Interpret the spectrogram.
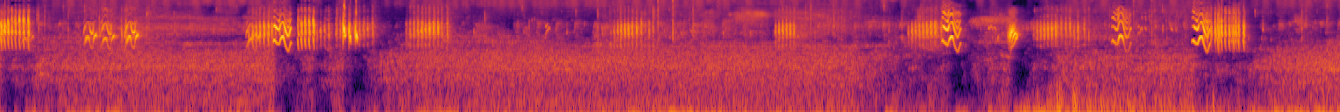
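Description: Birds chirping in repeated short bursts of high calls every second or so, over a steady low hum.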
